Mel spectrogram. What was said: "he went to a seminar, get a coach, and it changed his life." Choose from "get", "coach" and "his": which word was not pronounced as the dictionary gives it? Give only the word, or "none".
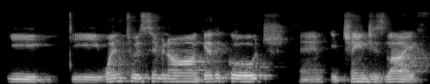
none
